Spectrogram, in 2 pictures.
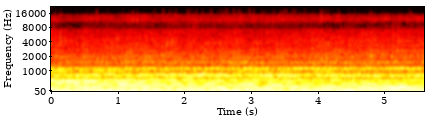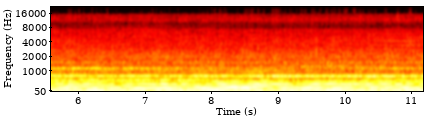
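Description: Steady rain falls on a lake, a dense even patter of drops over a sustained low tonal drone, with no voices for the whole stretch.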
